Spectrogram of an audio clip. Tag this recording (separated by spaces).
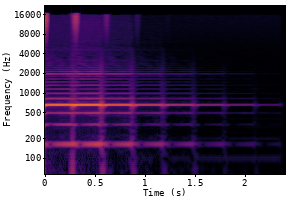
100bpm electronic multi-sample synth waldorf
